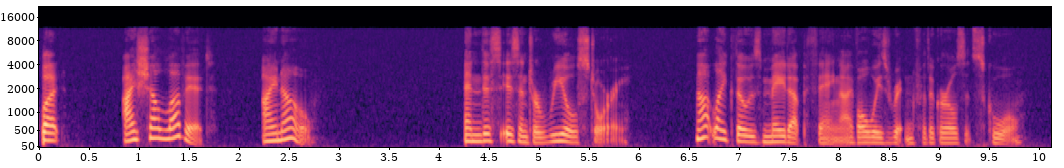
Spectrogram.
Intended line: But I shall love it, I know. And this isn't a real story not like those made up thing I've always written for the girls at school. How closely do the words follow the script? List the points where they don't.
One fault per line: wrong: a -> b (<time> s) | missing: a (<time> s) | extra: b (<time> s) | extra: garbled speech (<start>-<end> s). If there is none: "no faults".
no faults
